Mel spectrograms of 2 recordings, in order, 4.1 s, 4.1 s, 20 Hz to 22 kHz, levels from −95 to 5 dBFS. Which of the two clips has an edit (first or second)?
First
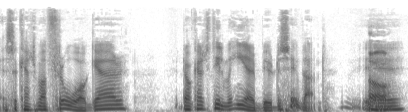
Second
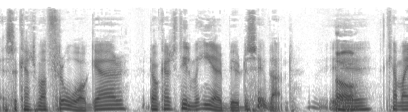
second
